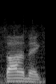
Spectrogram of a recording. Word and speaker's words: Chthonic: Okay, I'm not familiar with that one, but they were pronounced Thonic, but they were spelled like Cthulhu, C H T H U O.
